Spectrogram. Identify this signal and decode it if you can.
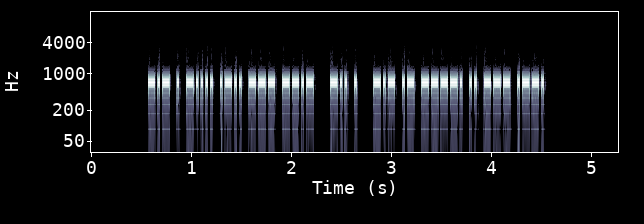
Morse code, heard as a keyed tone, about 47 wpm, 690 Hz. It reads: KE6LOQ DE KA9IOP
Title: USA Callsign DE Callsign 50wpm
